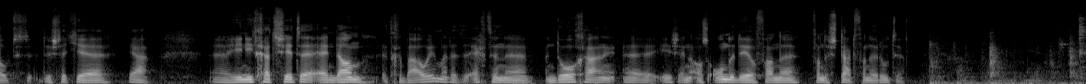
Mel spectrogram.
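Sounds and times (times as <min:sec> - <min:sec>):
speech: 0:00.0 - 0:09.2
locked glass door tugged against its lock, rattling and clunking: 0:09.3 - 0:10.8.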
